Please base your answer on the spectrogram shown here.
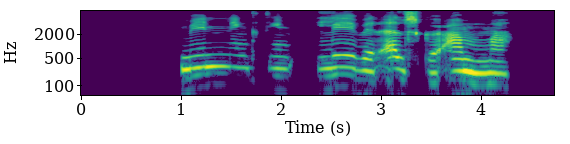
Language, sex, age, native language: Icelandic, female, 7, Icelandic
